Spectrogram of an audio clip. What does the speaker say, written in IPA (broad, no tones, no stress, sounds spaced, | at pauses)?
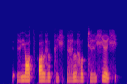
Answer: ʔ e̤ j ɒ t͡sʼ ɒ l ɛ̤ l k e̤ ç ʔ ɛ̤ l ɛ̤ lˠ c e̤ ç e ç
